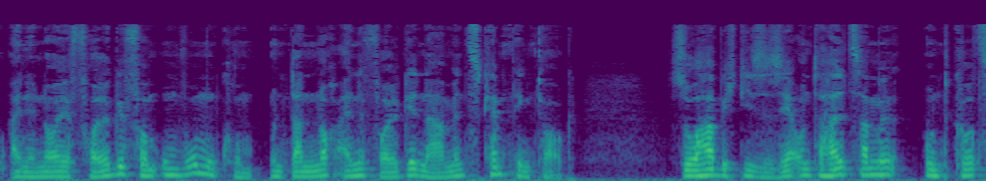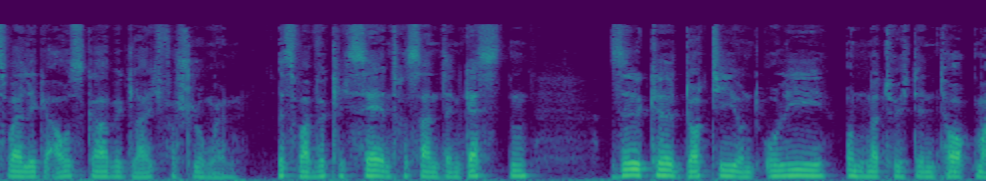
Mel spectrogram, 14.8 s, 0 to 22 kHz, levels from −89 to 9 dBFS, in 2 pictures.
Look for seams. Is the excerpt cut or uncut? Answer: cut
